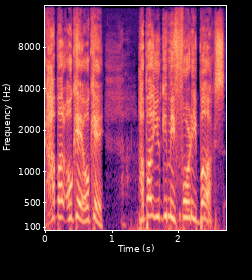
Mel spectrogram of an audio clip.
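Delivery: put-on high, haggling Cheech-style Mexican accent; Mexican accent impression. Thief haggles over the stolen bike, high Mexican accent. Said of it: "that typical Cheech Mexican accent".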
